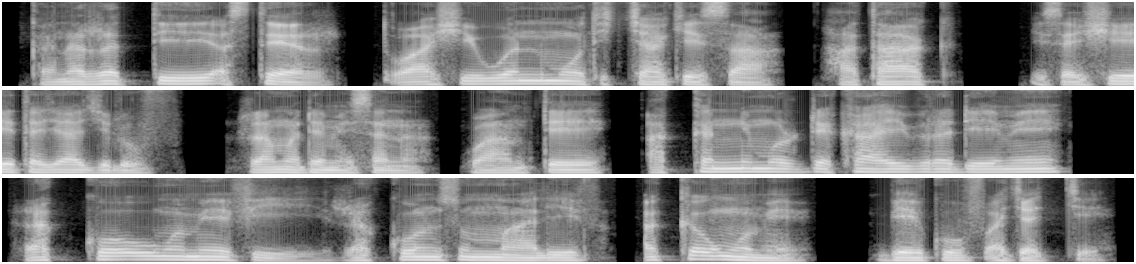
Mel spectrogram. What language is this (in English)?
Oromo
